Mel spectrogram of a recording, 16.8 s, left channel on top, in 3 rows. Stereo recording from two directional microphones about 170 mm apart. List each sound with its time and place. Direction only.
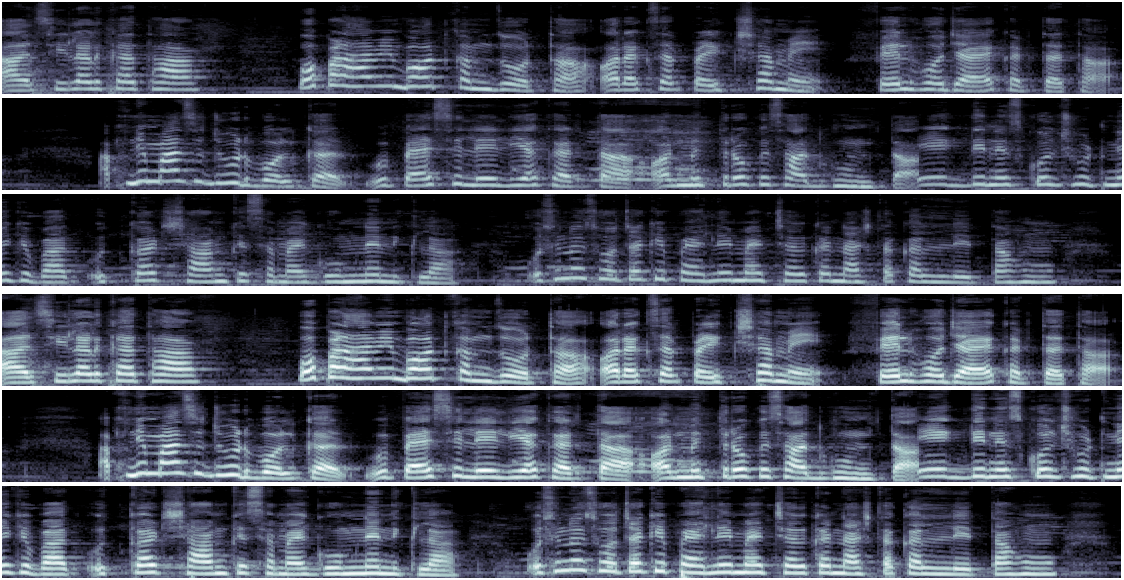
0.0 s a woman's voice: 30° right (ahead or behind)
